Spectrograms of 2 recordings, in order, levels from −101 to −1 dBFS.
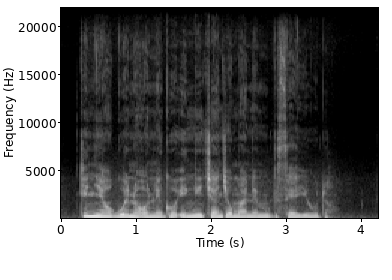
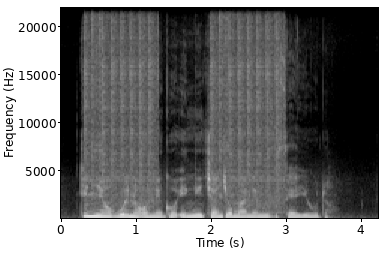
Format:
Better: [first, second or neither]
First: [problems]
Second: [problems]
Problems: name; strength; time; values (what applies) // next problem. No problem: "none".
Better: first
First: none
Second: background sound (Mechanisms); 19 dB below the speech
